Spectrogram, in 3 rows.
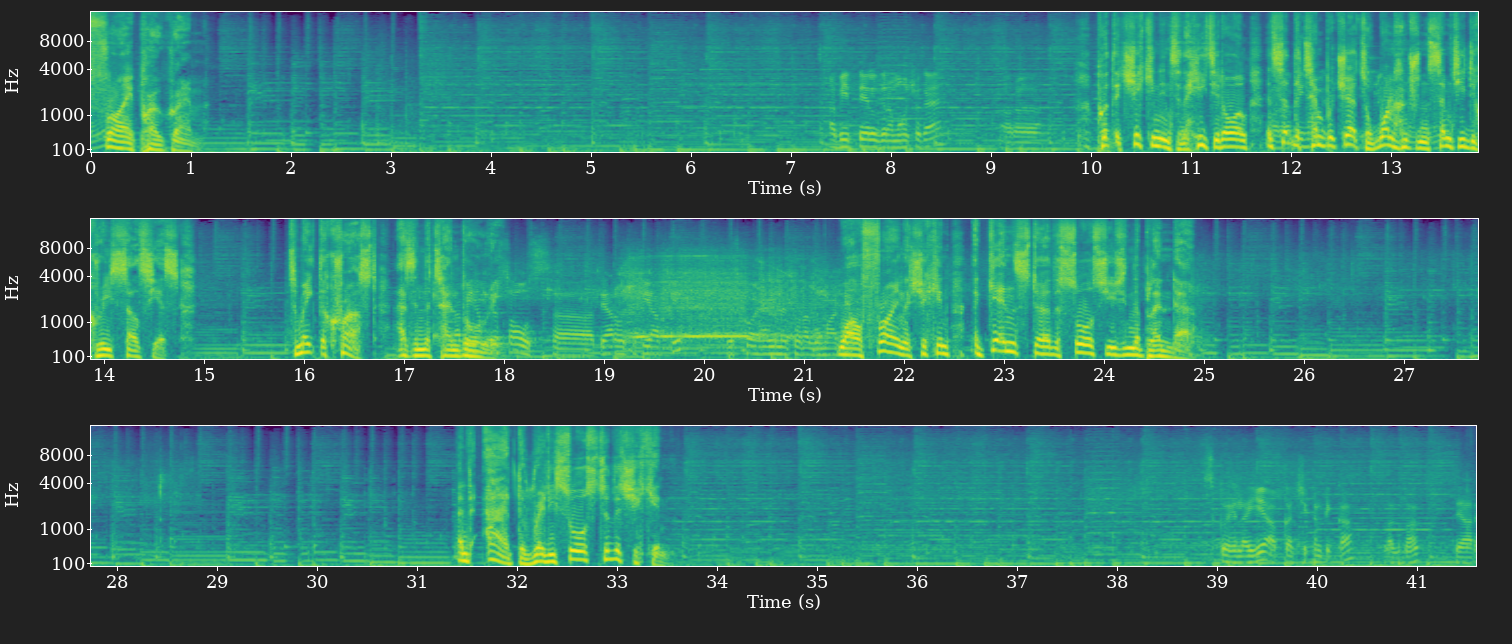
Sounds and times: Speech: 0:00.0 - 0:01.2, 0:07.4 - 0:14.9, 0:15.8 - 0:25.0, 0:31.4 - 0:33.6, 0:38.9 - 0:41.5
Music: 0:00.0 - 0:41.5.

